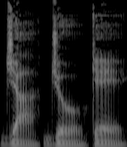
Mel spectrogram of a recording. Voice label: "jajoke", concat syllables; Affixing experiment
